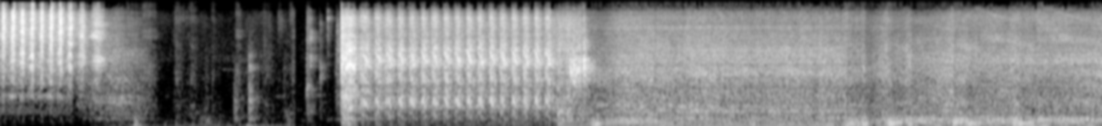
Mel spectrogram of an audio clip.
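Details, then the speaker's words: Ford Courier WL-T diesel with hard cold starting, glow plugs removed for diagnosis, cranking: quick, even whirr with soft, shallow pulses and no firing; no compression with the glow plug holes open. "I'm gonna have to put those back at glow plugs back in just to get compression back and to show you what I mean I'll crank it over with no glow plugs"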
